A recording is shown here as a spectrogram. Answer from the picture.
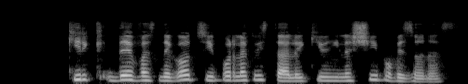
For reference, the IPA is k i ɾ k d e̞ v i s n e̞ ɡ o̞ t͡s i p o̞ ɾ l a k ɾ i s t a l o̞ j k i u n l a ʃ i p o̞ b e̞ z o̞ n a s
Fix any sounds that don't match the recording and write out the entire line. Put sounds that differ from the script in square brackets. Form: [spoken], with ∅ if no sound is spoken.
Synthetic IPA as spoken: k i ɾ k d e̞ v [a] s n e̞ ɡ o̞ t͡s i p o̞ ɾ l a k ɾ i s t a l o̞ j k i u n l a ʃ i p o̞ b e̞ z o̞ n a s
